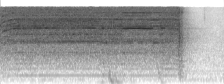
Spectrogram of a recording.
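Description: Makita cordless drill running at steady speed as it bores a small test hole through the closed end of a flexible rubber pipe cap, stopping suddenly near the end.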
